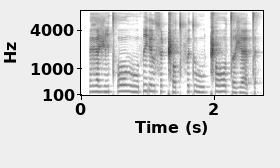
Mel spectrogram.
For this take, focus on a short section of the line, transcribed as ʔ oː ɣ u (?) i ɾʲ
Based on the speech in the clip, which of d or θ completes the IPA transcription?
θ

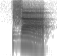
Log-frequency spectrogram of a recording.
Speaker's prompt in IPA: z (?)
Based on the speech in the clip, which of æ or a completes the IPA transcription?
a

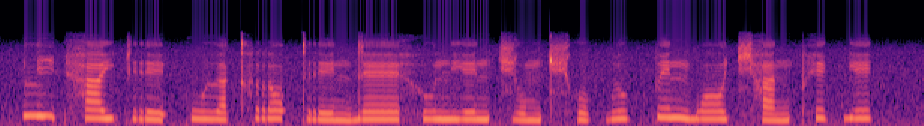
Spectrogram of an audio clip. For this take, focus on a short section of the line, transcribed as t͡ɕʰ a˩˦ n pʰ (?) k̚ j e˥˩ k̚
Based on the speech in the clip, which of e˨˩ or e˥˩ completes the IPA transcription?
e˥˩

